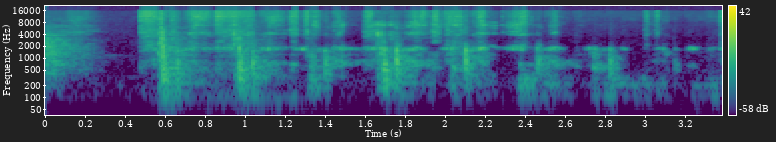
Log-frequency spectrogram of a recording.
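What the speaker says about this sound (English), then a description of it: "So I'm using a rocking motion right now. Okay. Keeping the tip of the knife on the board and rocking forward" A knife rocking through food on a cutting board, its tip kept on the board, giving a run of crisp, close chopping taps in an uneven rhythm, with no voice over them.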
